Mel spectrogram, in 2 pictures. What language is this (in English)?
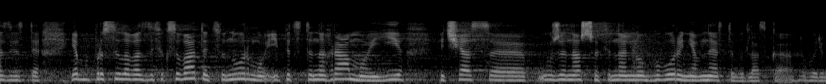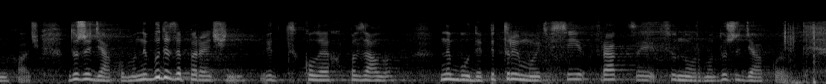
Ukrainian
